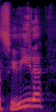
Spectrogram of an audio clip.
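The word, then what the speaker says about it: Sibira: Mi nombre es Carlos Javier Civira. Como estoy claro que mi apellido no es tan común, se escribe con S de semana y con B de Victoria.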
